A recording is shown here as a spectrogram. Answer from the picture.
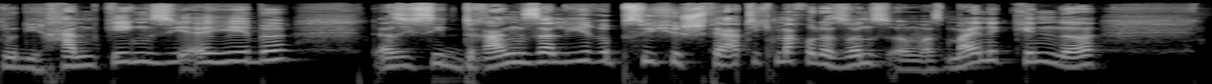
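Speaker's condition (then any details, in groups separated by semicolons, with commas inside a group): No condition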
